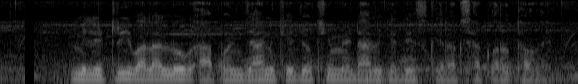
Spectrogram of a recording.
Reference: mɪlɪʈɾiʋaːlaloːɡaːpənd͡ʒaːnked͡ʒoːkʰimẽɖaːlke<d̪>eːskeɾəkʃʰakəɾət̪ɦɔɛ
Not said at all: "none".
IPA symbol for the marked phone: d̪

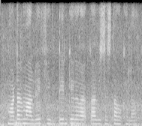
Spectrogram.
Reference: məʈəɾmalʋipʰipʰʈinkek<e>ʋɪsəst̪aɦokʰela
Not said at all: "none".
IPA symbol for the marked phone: a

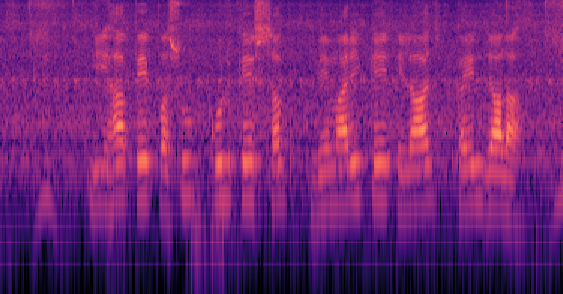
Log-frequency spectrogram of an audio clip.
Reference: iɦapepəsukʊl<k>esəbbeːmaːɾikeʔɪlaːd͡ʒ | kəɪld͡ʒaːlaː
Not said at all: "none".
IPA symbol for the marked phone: k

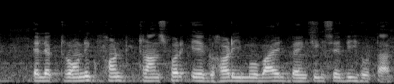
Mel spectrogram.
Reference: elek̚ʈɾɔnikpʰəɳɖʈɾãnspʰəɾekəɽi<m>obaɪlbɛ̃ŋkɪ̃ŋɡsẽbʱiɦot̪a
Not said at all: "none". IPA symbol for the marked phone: m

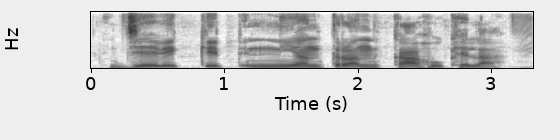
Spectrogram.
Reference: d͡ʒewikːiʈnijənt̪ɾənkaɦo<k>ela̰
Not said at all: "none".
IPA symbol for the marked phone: kʰ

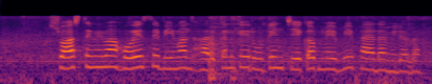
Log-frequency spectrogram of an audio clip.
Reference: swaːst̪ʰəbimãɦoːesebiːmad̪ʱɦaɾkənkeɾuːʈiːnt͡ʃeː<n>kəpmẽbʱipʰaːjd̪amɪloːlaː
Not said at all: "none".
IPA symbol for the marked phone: none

